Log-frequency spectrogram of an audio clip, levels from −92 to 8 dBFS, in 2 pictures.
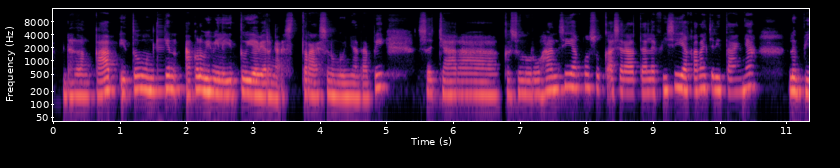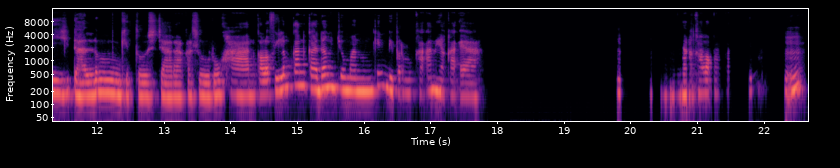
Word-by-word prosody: udah 165 -1 -3
lengkap, 170 +5 +2
itu 185 +2 -2
mungkin 210 +1 +4 0.2
aku 180 -1 -1
lebih 200 -2 +9
milih 175 -2 +3
itu 185 +1 +2
ya 175 -2 +7
biar 160 0 +4
nggak 150 - -3
stres 165 -1 -3
nunggunya. 155 -2 0
Tapi 155 +13 -3 0.5
secara 175 -2 -4 0.6
keseluruhan 180 +3 -1
sih 255 +2 +1
aku 240 +1 -2
suka 225 -4 -4
serial 185 -2 0
televisi 190 +5 -2
ya, 215 - +3
karena 215 +2 0
ceritanya 215 +3 -1 0.5
lebih 185 -4 +2
dalam 175 +2 +2
gitu 165 -1 -4
secara 155 -1 -3
keseluruhan. 160 0 -3
Kalau 170 +1 0
film 215 +7 0
kan 275 +1 0
kadang 230 +2 +3
cuman 210 -2 +2
mungkin 200 +5 +2
di 210 - +2
permukaan 185 +2 -7
ya, 190 - -6
Kak, 170 -3 -8
ya. 155 -1 -7 2.0
Mhm, 185 - -7 0.9
nah 165 0 -1
kalau 180 0 -2
Kakak 180 +1 -23
sendiri 210 +4 -23 0.4
mhm? 220 +6 +2
185 Hz, 120 wpm, -28 LUFS, 165-210 Hz, 2.0 s, lebih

